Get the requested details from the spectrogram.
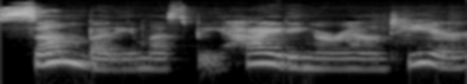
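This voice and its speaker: A raspy, put-on character voice from a woman, medium in pitch, at a moderate pace with lively intonation. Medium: read story.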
